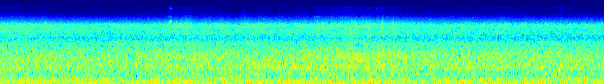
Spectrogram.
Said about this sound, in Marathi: ट्रकच्या चाकांचा जास्त आवाज येतो ना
